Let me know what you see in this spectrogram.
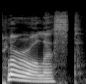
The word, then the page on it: pluralist: American English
